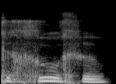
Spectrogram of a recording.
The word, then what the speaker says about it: Cthulhu: Cthulhu, Ryle, Waknag, Ftogin. Okay, sorry, I got the stuff out of my throat. Ready to begin. It's pronounced Cthulhu.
